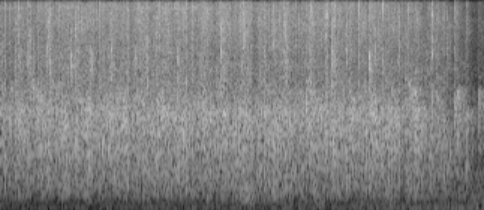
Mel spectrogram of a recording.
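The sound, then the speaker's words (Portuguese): A sustained round of applause from an event audience for the São Paulo Secretariat of Agriculture and Supply, dense steady clapping that stays loud and even for the whole stretch before easing slightly at the very end, with no voices heard. “Uma salva de palmas à Secretaria de Agricultura e Abastecimento de São Paulo.”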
